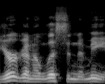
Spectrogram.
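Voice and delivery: acted angry outburst. Retelling a confrontation, quoting the person who got aggressive: imitating an angry person. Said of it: "starts getting violent and angry and aggressive".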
